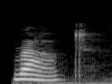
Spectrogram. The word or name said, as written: rowte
